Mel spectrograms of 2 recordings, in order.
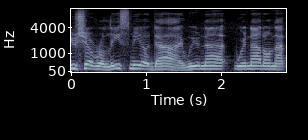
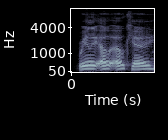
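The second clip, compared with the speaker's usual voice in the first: ordinary delivery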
